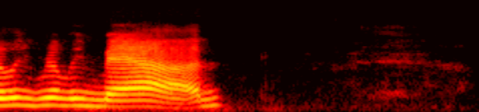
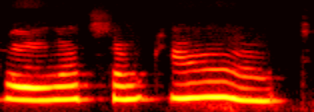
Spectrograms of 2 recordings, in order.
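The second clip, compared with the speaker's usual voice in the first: cooing at the dogs; 12 semitones higher, 3 dB louder, slower than usual. Retold or imitated. Cooing at dogs sharing bed.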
